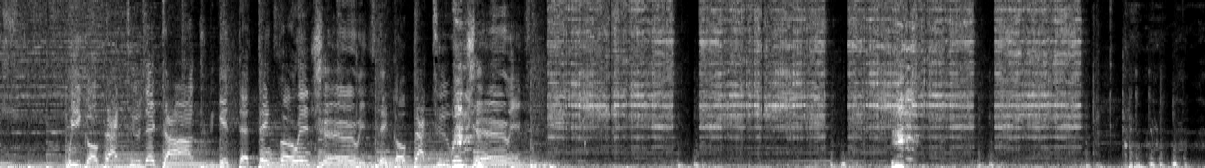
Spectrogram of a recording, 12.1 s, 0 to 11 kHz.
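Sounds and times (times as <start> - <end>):
speech: 0.7 - 5.4, 8.9 - 9.2
dot matrix printer printing: 5.5 - 11.6.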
